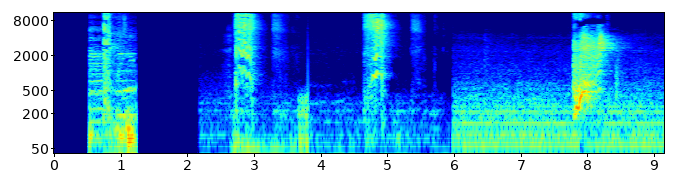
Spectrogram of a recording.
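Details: A cat gives about four short, sharp, hissing sneezes in quick succession, some with a softer follow-on snort, over faint room noise; repeated sneezing.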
